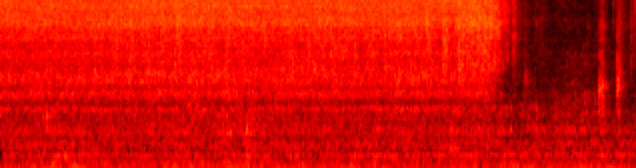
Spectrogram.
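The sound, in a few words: rinsing a synthetic shaving brush under a running tap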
